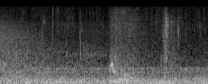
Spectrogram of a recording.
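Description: A blade swishes through the air with a sharp slash.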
